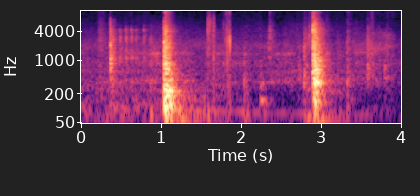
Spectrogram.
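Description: Two overhead kitchen cabinet doors being shut one after the other: two sharp knocks about two seconds apart, with a few faint clicks before the first.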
